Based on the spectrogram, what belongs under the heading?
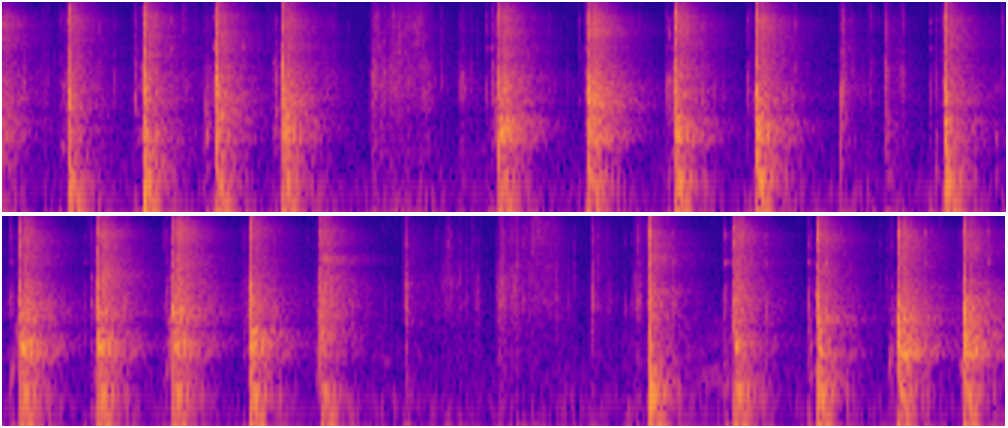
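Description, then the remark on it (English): A large chicken breast being pounded flat with a bottle toward a quarter inch thick: a steady run of dull, heavy thuds, roughly two per second, each a sharp hit that quickly dies away, with no talking. “I was pounding away with a bottle of something.”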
